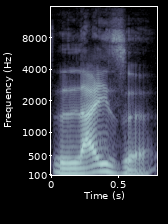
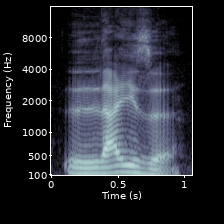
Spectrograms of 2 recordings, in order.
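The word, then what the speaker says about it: leise: let's take the word lizer the German term for calm lizer here we also have an e plus i which makes the German diff tongue I lizer and last but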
